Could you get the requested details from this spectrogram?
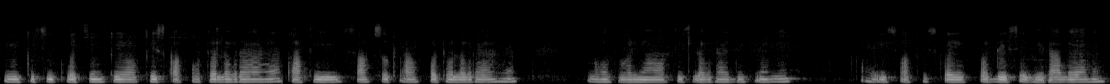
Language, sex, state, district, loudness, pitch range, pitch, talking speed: Hindi, male, Bihar, Sitamarhi, -35 LUFS, 110-120 Hz, 115 Hz, 180 wpm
